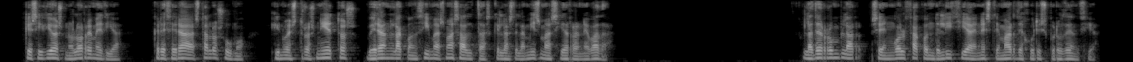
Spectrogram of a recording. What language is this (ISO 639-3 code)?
spa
